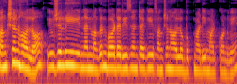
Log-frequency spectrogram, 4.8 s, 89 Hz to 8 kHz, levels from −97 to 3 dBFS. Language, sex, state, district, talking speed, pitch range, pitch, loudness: Kannada, female, Karnataka, Mysore, 190 wpm, 195-235 Hz, 215 Hz, -15 LUFS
